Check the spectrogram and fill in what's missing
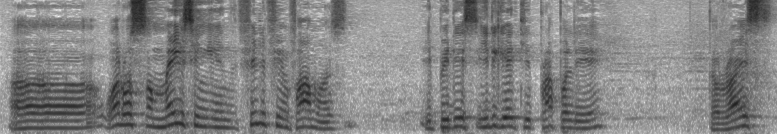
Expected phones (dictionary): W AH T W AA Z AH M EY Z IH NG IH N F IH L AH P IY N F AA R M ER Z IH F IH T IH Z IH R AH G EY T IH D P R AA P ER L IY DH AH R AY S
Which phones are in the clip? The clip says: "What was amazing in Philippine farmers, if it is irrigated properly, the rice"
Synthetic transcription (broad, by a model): W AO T W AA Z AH M EY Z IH NG IH N F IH L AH P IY N F AA M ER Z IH P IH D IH S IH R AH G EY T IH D P R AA P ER L IY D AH R AY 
